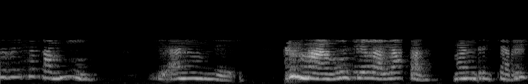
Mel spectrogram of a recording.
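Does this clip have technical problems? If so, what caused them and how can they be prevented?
Yes. The speech runs through the whole clip with nothing above about 3.1 kHz, so it sounds dull, and the damage is heavy: the sound is smeared and has a watery, warbling texture. That's likely AAC compression at a very low bitrate, somewhere around 9 kbps. At that rate AAC-LC drops the top of the spectrum and leaves gaps elsewhere. To prevent it, encode speech at 32 kbps or more, or keep a lossless master.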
